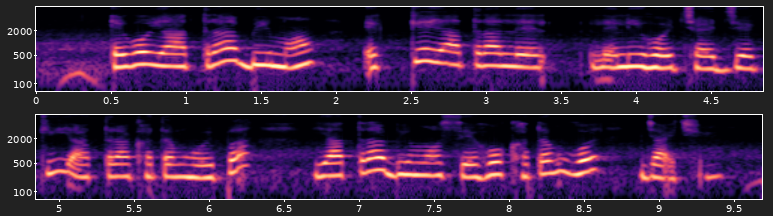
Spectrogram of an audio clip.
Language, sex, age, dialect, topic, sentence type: Maithili, female, 18-24, Angika, banking, statement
